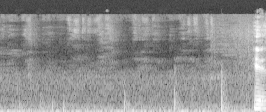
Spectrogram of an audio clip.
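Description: Marker pen writing on a whiteboard: a run of short, faint scratchy strokes with small taps, in a small room.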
